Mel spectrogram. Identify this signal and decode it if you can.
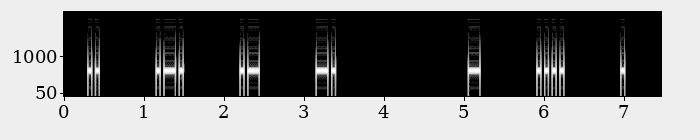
Morse code, heard as a keyed tone, about 25 wpm, spaced as for 10 wpm, 550 Hz. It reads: IRAN THE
